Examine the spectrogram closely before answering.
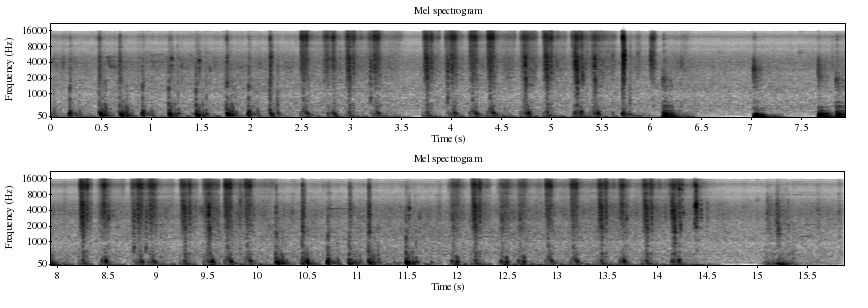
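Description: Footsteps thud quickly.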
